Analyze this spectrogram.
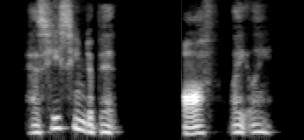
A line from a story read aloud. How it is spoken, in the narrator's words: Valerie whispered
